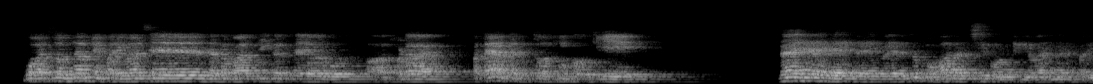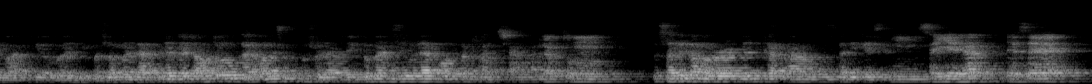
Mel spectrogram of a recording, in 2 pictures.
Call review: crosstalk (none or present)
none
